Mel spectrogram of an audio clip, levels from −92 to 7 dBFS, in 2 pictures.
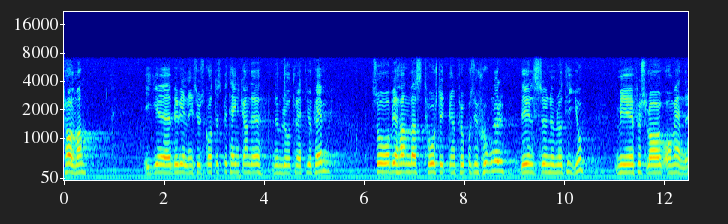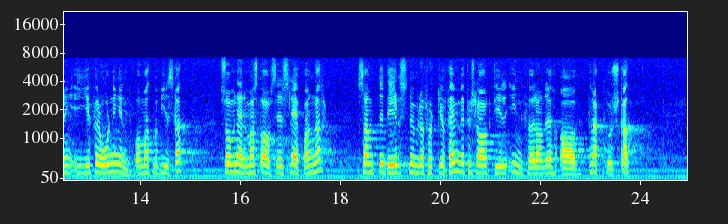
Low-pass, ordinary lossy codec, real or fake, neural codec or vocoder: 7.2 kHz; none; real; none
